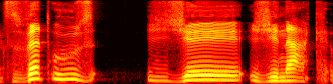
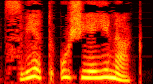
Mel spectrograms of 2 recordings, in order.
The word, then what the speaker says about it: Svět už je jinak: Here on 70, we're playing Sergos from their album, which looks like Zvet Uz Jinak, but I think that a lot of J's in other countries are like an H. So let's see what Google Translate says is the pronunciation. – Svět už je jinak. – Okay, yeah, a little bit different than what I said, but nonetheless, it translates to The World is Different.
